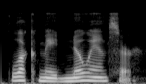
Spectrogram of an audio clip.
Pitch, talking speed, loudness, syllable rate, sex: 160 Hz, 165 wpm, -17 LUFS, 3.8 syllables/s, female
